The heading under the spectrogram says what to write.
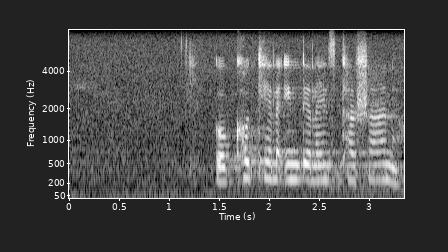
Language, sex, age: Zulu, female, 23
